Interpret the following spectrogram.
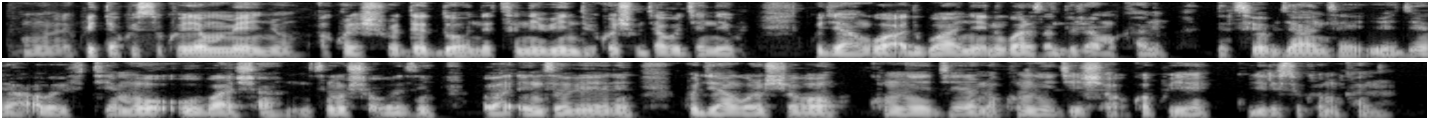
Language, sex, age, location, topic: Kinyarwanda, male, 18-24, Kigali, health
